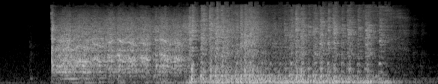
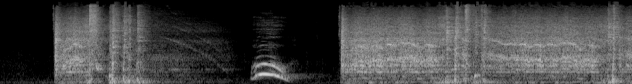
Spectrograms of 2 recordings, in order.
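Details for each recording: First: 1964 Ford F100 with salvaged roller-cam 302 V8 from a 90s LTD, first run after sitting since the 1990s, open headers, in garage: sharp catch then loud raw rumble for about three seconds; runs well, timing still slightly out. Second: 1964 Ford F100, off the road since the 1990s, with a roller-cam 302 from a 90s LTD. The loud, raspy V8 catches after brief cranking and runs unevenly through open pipes, consistent with ignition timing still slightly out.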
